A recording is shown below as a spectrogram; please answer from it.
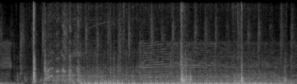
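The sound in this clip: A UTV off-road vehicle engine starts on the Sand Mountain sand dunes, a sharp cranking burst followed by a steady, loud running rumble with a couple of brief surges later on. No one talks.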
